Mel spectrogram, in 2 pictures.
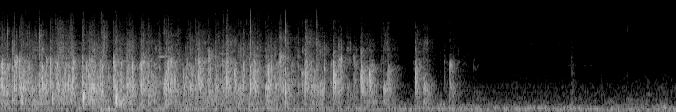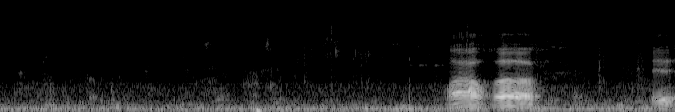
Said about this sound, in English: It never gets old, the cheers and the claps and things like that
